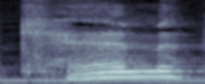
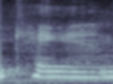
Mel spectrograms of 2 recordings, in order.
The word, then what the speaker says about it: Can: The director is Ken Evrenol. Literally Can is his name. Yeah, C-A-N.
